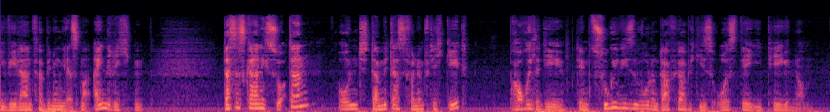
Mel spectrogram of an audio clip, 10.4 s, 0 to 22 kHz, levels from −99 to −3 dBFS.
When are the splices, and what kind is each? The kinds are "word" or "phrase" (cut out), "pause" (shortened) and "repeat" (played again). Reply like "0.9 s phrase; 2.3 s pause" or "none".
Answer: 3.6 s word; 5.1 s word; 6.7 s phrase; 7.4 s word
